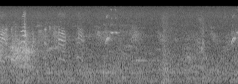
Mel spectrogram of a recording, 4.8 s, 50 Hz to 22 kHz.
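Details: Zebra finch (Taeniopygia guttata) in a zoo aviary at Jaderpark, Jaderberg, Germany, 2017: short, bright, nasal chirps given in quick irregular bursts, with soft wing flutters and a light background hiss.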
